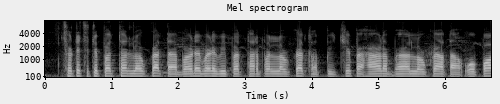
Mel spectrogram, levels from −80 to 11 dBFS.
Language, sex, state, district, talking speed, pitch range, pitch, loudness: Bhojpuri, male, Uttar Pradesh, Ghazipur, 150 wpm, 125-135 Hz, 130 Hz, -18 LUFS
